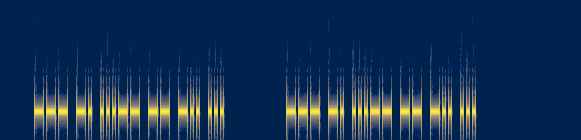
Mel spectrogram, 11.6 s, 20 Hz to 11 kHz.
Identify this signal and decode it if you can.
Morse code, heard as a keyed tone, about 20 wpm, 700 Hz. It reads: ON3MDS ON3MDS
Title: DXCC-100 Call Signs - 6 Characters - Repeated 2x - 20wpm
